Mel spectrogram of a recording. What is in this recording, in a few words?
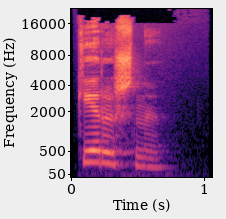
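"керыштны", Komi, female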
